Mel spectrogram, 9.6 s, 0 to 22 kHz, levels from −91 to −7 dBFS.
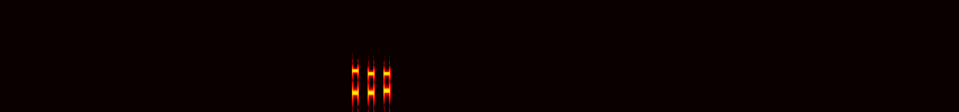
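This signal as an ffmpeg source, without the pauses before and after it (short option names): -f lavfi -i "aevalsrc='0.0422*clip(min(mod(t,0.158),0.056-mod(t,0.158))/0.002,0,1)*(eq(floor(t/0.158),0)*(sin(2*PI*697*mod(t,0.158))+sin(2*PI*1633*mod(t,0.158)))+eq(floor(t/0.158),1)*(sin(2*PI*697*mod(t,0.158))+sin(2*PI*1477*mod(t,0.158)))+eq(floor(t/0.158),2)*(sin(2*PI*770*mod(t,0.158))+sin(2*PI*1477*mod(t,0.158))))':d=0.474:s=44100"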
